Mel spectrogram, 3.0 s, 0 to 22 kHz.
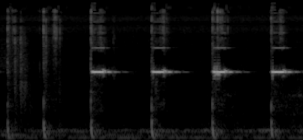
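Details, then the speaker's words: Short high beeps about 100 a minute, each with a soft thump, from a vintage semi-electronic boso-tron blood pressure and pulse meter picking up the pulse during measurement; blood pressure monitor pulse beeps. "You can hear the pulse. And the 80. I believe that's a good value."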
